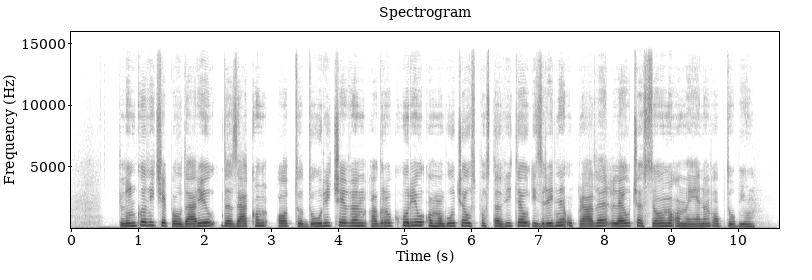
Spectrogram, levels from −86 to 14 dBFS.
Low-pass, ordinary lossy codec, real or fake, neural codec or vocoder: 14.4 kHz; none; fake; codec, 32 kHz, 1.9 kbps, SNAC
